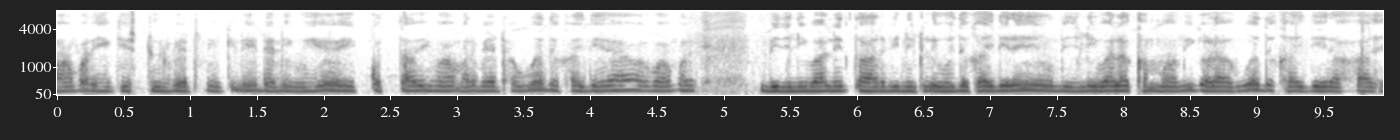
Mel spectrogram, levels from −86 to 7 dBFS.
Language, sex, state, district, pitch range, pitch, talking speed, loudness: Hindi, male, Chhattisgarh, Korba, 155-170 Hz, 160 Hz, 270 wpm, -30 LUFS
